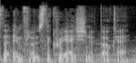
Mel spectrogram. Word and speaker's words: bokeh: that has taken the photography World by storm Boke pronounced as Boke originates from a Japanese word which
